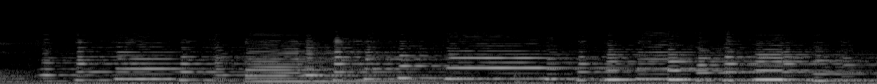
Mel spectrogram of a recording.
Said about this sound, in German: Den Kater miaut die Klarinette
